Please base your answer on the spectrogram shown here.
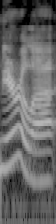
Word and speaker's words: Mirele: Yeah, but in the song, I call myself because it rhymes better. Hi, everybody. I'm Mirele, and I'm also a librarian, and I also like to read books.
